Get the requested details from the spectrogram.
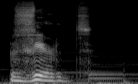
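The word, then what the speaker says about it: verde: is weird but although although it ends at e we drop it when we pronounce it so we say verd verd so if i'm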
